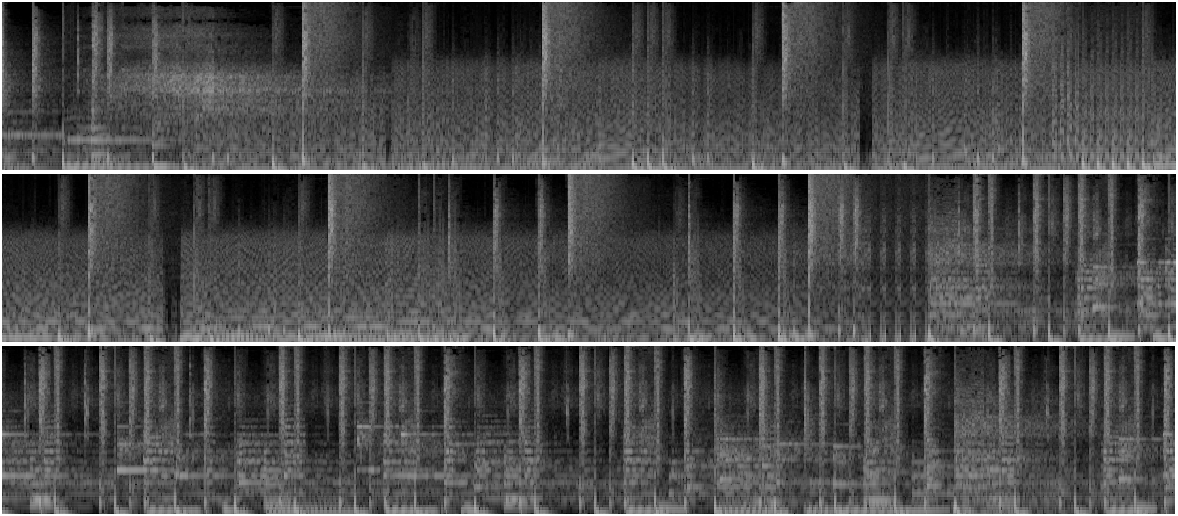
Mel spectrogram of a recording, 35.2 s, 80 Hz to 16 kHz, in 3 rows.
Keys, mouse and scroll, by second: 0.2 Down, 2.9 click, 3.6 shift+click, 5.3 click, 6.1 click, 7.3 click, 8.4 KP_2, 8.5 KP_0, 8.8 KP_Enter, 10.7 click, 11.4 click, 13.0 Down, 15.5 Up, 17.7 click, 18.8 Down, 20.7 Up, 22.0 click, 23.4 ctrl+d, 24.9 click, 25.7 KP_2, 25.9 KP_0, 26.1 KP_Enter, 27.7 click, 28.4 shift+click, 30.9 click, 31.8 Down, 34.8 click.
